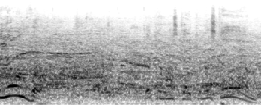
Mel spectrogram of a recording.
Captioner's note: crowd cheering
